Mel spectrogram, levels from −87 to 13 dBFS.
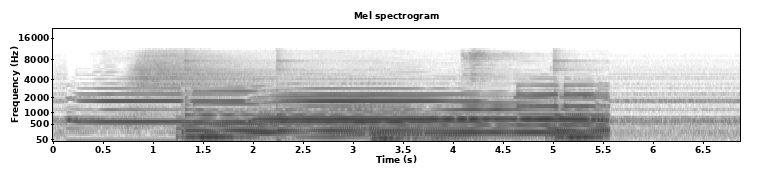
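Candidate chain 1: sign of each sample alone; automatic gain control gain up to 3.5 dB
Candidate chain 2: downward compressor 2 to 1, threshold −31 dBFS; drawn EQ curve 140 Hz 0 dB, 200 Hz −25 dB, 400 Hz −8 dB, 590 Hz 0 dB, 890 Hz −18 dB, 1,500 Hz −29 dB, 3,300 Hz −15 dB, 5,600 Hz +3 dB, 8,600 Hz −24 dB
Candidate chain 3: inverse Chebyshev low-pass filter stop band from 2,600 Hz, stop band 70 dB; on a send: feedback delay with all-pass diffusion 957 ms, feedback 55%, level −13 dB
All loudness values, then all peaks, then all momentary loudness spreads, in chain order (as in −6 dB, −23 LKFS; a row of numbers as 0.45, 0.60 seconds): −16.5, −33.0, −24.5 LKFS; −17.0, −20.0, −10.5 dBFS; 1, 18, 12 LU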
